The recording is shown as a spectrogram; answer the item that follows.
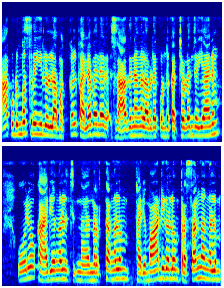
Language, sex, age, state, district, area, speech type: Malayalam, female, 60+, Kerala, Kollam, rural, spontaneous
